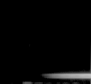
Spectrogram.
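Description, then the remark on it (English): A steady telephone dial tone on a newly installed phone line hums in after a soft low thump, growing louder and holding a continuous, unbroken pitch right up to the end, clear with no voices. “I mean, we have a dial tone.”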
